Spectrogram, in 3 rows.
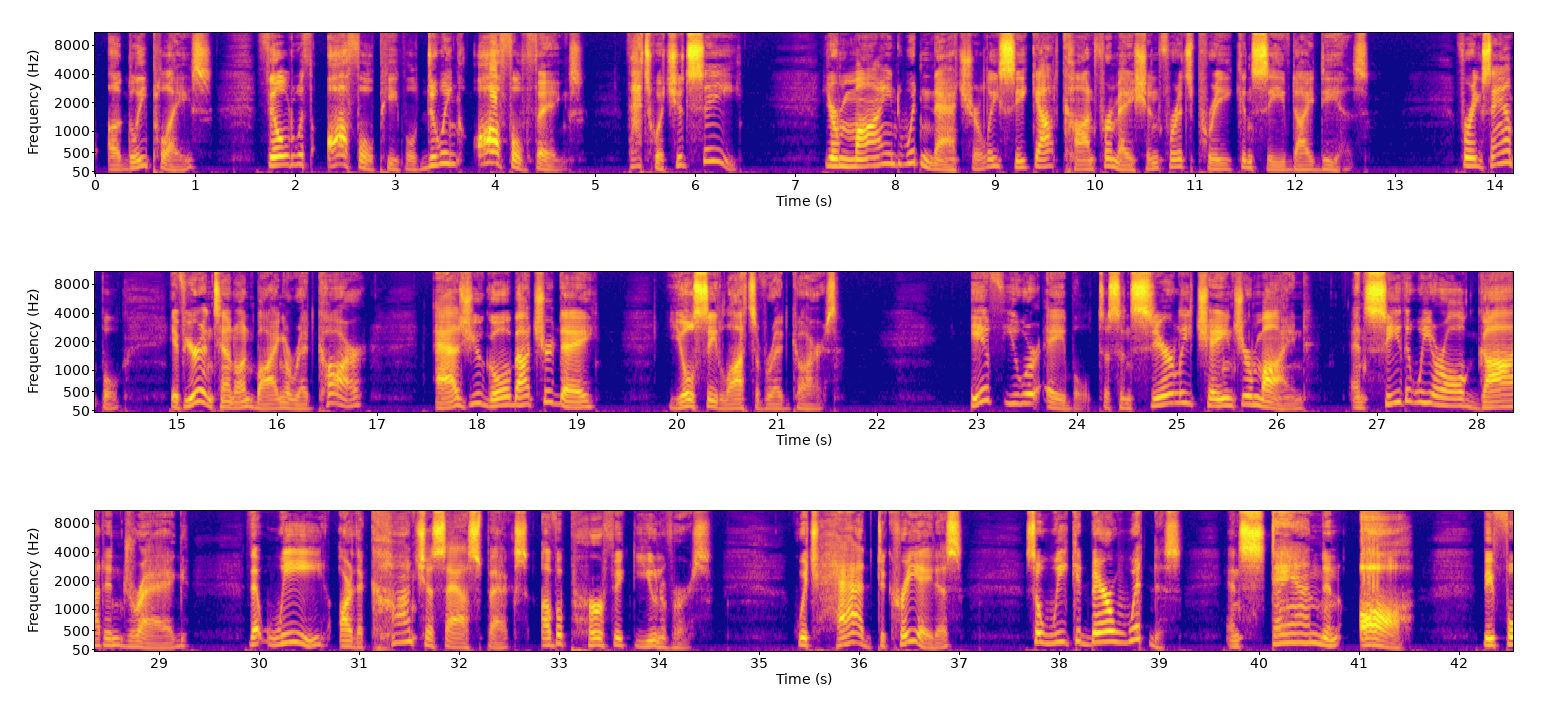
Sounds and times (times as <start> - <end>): Speech: 0.0 - 6.5, 7.3 - 12.8, 13.6 - 16.9, 17.6 - 19.2, 19.9 - 21.7, 23.0 - 29.3, 29.9 - 34.6, 35.4 - 37.1, 37.7 - 41.6, 42.2 - 42.5.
